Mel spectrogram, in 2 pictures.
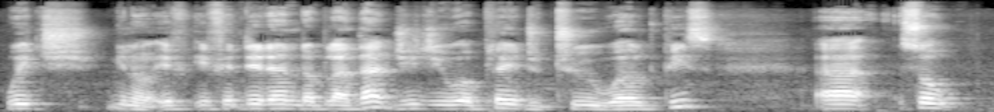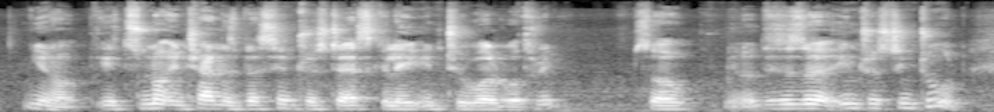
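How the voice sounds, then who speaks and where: A man's voice: medium pitch, fairly even intonation, brisk, a little mellow. Joking young man commenting on news. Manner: joking, irreverent asides.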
